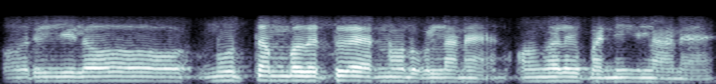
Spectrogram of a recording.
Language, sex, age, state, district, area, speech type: Tamil, male, 18-30, Tamil Nadu, Thoothukudi, rural, conversation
